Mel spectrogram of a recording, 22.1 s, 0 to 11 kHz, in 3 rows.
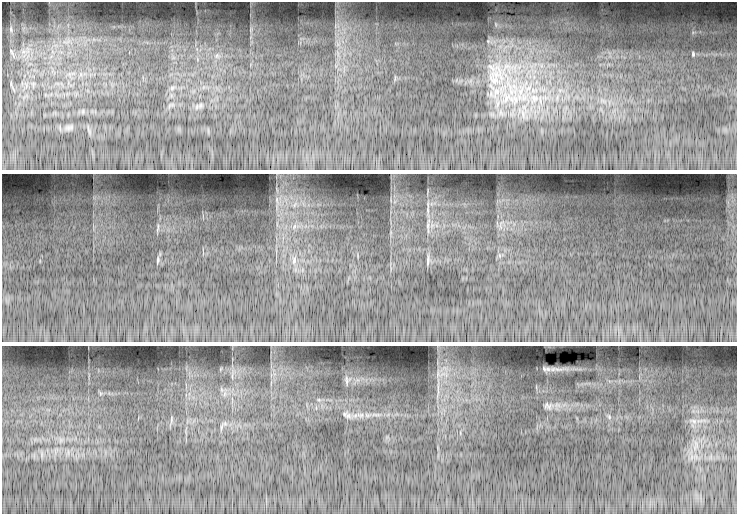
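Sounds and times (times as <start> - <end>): shoe squeaks on court: 8.8 - 12.7, 15.6 - 21.4.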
